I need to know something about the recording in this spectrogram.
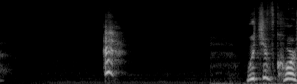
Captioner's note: scoff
